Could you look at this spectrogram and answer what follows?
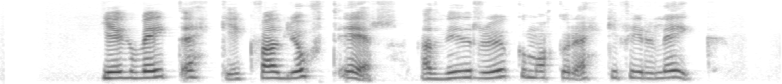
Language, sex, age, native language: Icelandic, female, 40-49, Icelandic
